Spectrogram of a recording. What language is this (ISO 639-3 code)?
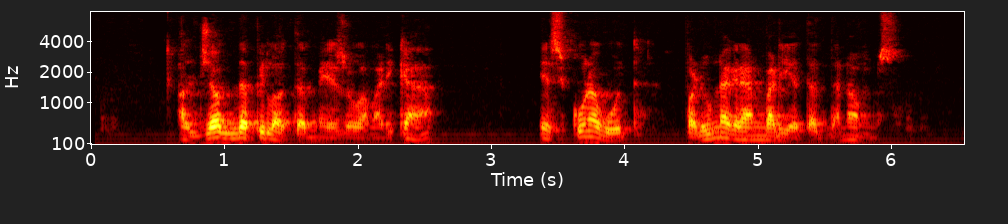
cat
